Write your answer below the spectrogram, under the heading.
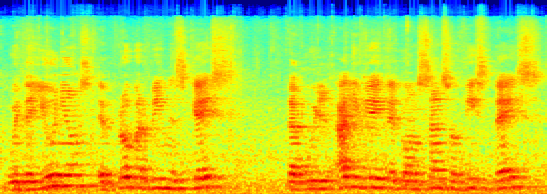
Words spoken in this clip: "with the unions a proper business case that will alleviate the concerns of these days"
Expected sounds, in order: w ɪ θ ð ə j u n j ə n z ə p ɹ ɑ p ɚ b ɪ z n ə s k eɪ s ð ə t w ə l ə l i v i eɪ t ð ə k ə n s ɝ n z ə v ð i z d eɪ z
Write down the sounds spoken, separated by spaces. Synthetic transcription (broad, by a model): w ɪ ð ə j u n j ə n s ə p ɹ ɑ p ɚ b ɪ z n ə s k eɪ s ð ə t w ə l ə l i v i eɪ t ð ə k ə n s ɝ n s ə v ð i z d eɪ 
